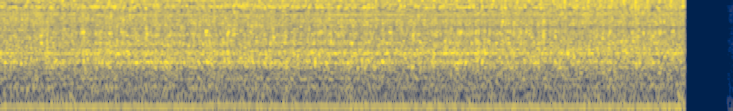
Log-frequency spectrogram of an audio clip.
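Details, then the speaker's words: Chevrolet/GM-family engine with no oil pressure: a loud rough idle with a hard metallic bottom-end clatter. The oil pickup was suspected clogged; the sump was opened and showed metal pieces inside the engine, with axial play. "ó como é que tá o teu motor isso aqui é pedaço por isso que tá aquela barulheira toda entendeu"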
